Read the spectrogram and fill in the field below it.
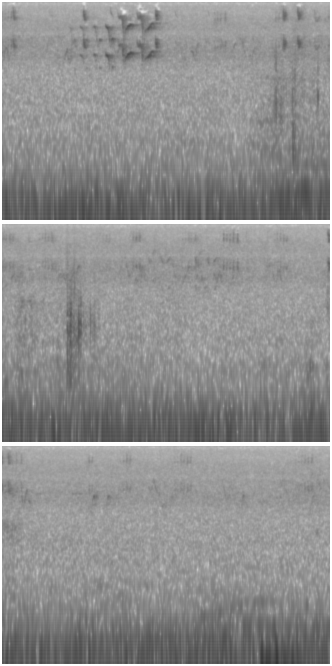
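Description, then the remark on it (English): A juvenile song sparrow gives a few sharp, isolated ticking calls, spaced irregularly and fairly faint, over a steady outdoor bed of insect buzz and other birds' chirps. “So I've also got juvenile sparrow. Probably a song sparrow looking at me and ticking too, as well as several other birds.”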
